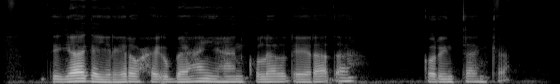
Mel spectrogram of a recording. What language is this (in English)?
Somali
